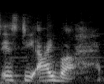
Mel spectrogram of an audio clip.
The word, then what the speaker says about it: Eibar: Yeah, it's SD Eibar.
